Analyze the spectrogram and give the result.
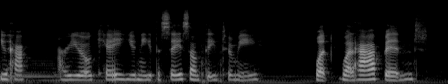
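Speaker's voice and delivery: speaking in a whisper. Voicing a character asking a silent character what happened: whispering. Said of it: "whispering. He's like".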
